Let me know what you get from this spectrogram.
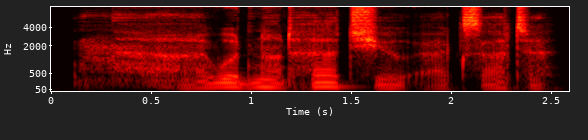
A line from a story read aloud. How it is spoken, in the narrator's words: Lorgar said quietly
